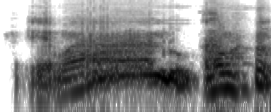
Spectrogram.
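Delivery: high, slow teasing taunt with a sob-like laugh in it; drawn-out sing-song jeer of shame; mocking shame. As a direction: shame them with a mock wail. Mocking the ignorant listener.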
